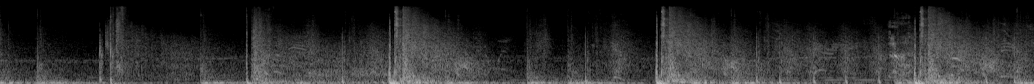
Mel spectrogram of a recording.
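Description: A scoped rifle fires sharp shots.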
